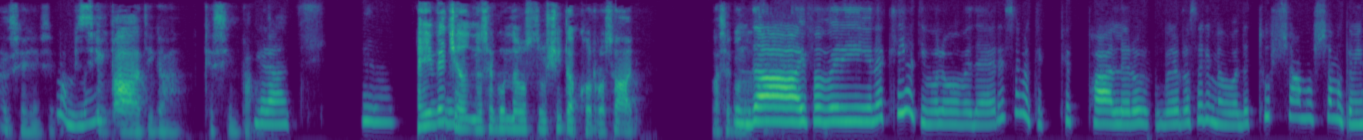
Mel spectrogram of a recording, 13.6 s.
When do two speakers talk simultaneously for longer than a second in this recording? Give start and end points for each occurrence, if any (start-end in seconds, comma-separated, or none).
none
